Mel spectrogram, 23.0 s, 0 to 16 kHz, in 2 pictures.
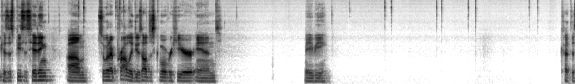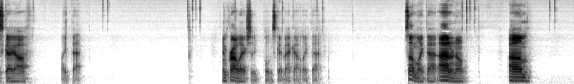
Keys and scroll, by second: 4.3 i, 12.2 p, 13.6 space, 15.8 typing, 17.1 p, 18.5 space, 19.8 typing.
